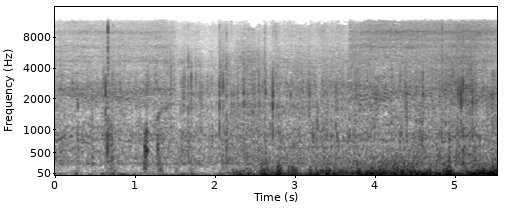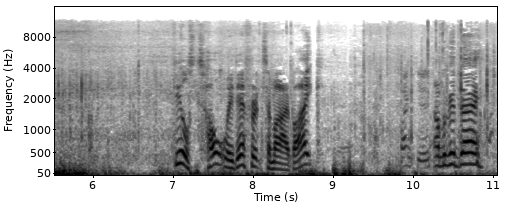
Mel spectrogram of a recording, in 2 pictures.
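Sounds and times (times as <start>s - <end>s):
mountain bike tyre noise: 0.0s - 11.0s
wind rumbling on microphone: 2.0s - 11.0s.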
